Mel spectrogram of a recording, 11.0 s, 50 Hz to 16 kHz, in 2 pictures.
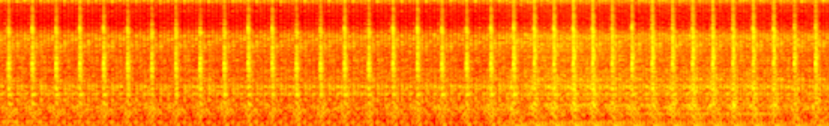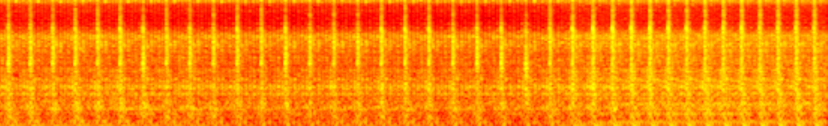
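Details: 2013 Mercedes-Benz E350 4Matic, 2987cc 265PS diesel (engine code NZAAB501), 224,763 km, at idle. A sharp, regular knock about twice a second over a rattly idle, steady throughout. Attributed to bearing damage and a defective injector.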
